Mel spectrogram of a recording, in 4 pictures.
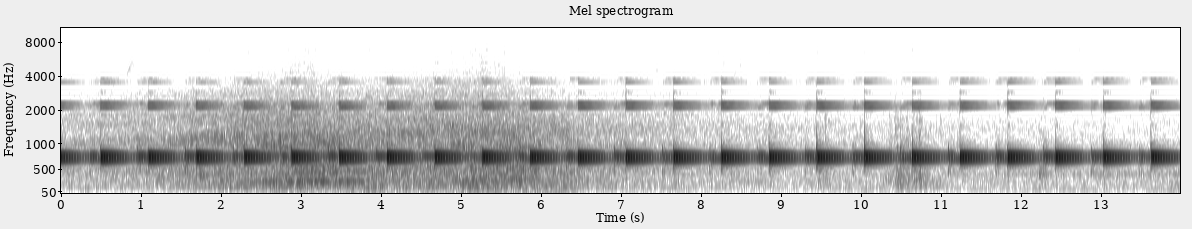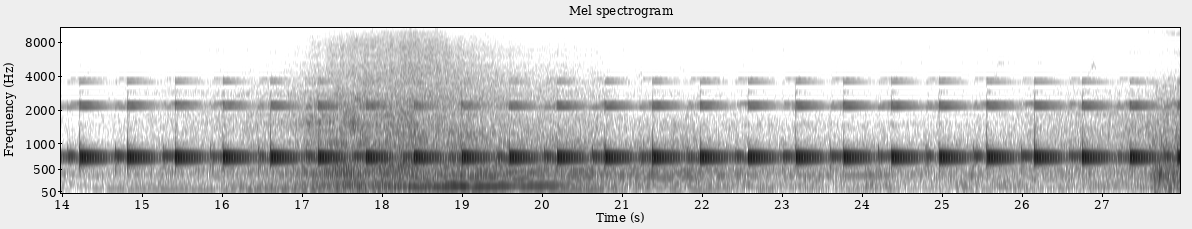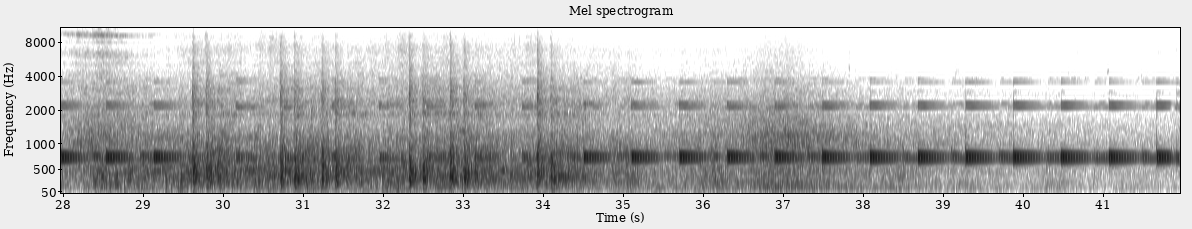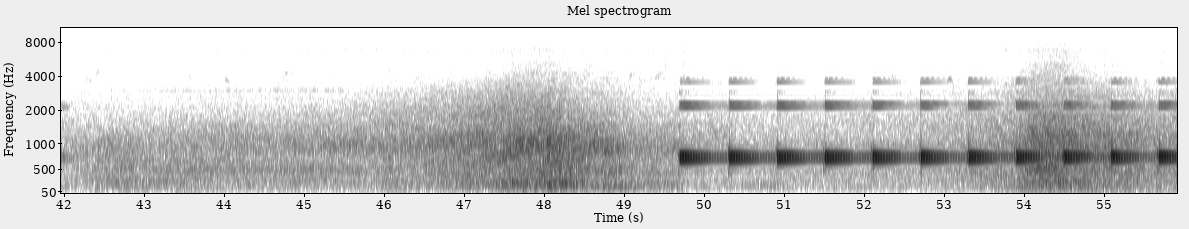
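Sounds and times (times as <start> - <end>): level-crossing warning bells: 0.0 - 42.2, 49.4 - 55.9
electric train passing: 0.0 - 55.9
train wheel clacks: 26.7 - 40.6.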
